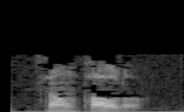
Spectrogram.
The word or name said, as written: saopaulo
